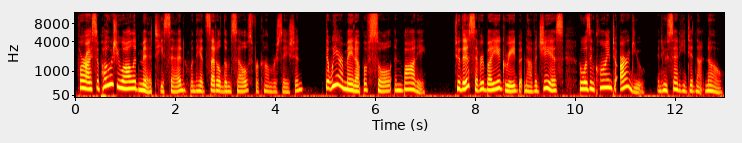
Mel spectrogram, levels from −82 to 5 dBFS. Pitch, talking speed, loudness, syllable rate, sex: 200 Hz, 195 wpm, -19 LUFS, 5.6 syllables/s, female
